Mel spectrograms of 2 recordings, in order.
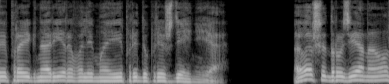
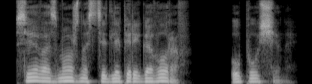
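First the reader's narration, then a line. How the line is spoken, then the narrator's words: Quiet, ashamed. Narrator (Russian): тихо ответил Никли, стыдливо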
